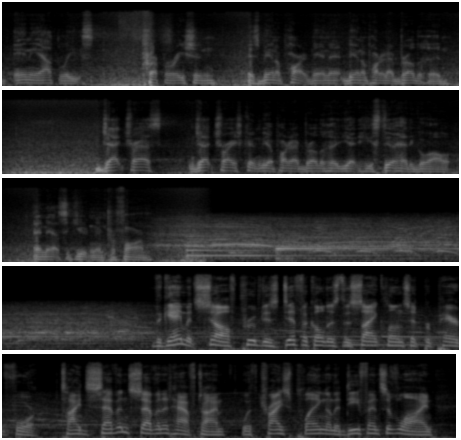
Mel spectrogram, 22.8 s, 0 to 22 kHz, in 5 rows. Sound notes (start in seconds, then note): 11.0 sober music; 13.8 crowd cheering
